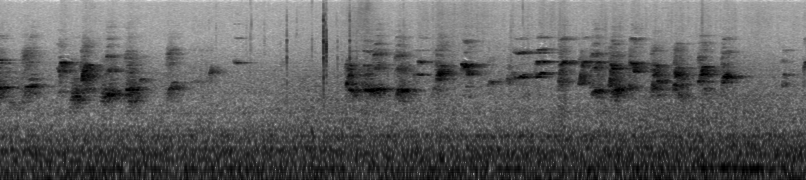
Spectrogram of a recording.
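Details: Squeaky whines and yelps from a Chihuahua puppy, bursts of short high-pitched tonal cries coming several per second, a brief pause midway with a sharp click, then renewed squealing over a low rumble.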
